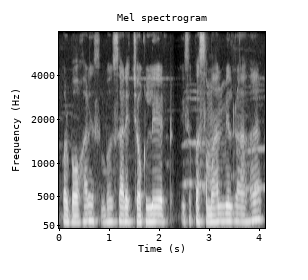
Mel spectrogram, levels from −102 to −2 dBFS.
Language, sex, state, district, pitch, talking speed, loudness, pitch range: Hindi, male, Bihar, Patna, 110 Hz, 175 wpm, -17 LUFS, 110-115 Hz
